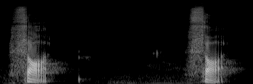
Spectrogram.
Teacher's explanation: At the end, the tongue goes up and makes a stop T.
